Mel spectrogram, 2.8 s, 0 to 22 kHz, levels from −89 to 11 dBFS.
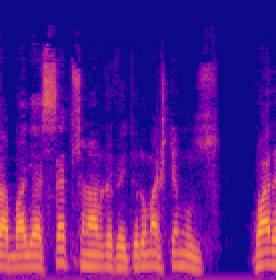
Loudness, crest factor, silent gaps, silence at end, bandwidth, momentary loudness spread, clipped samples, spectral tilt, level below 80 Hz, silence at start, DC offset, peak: -18 LUFS; 16 dB; none; 0 s; 13 kHz; 11 LU; under 0.1%; -5 dB/octave; -66 dBFS; 0 s; 0.1%; 0 dBFS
